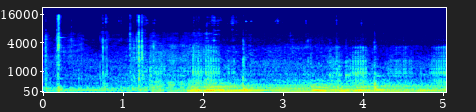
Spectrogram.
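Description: Keys jingling with a few sharp clicks, then about two seconds in a car engine starts and keeps running low and steady.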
